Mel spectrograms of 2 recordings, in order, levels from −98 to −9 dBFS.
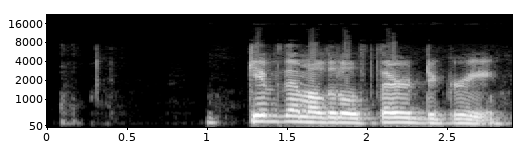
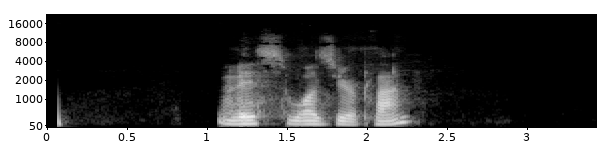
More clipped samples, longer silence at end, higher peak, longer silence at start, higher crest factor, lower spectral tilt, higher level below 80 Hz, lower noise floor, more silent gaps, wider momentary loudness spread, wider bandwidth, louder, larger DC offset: neither; second, 0.05 s vs 1.15 s; first, 0 dBFS vs -4 dBFS; about the same, 1 s vs 1.1 s; second, 14 dB vs 22 dB; about the same, -7.5 dB/octave vs -7.5 dB/octave; first, -54 dBFS vs -66 dBFS; second, -83 dBFS vs under -90 dBFS; neither; second, 5 LU vs 16 LU; second, 7.8 kHz vs 9.8 kHz; first, -13 LUFS vs -23 LUFS; neither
